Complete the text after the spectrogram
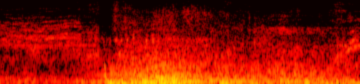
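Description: Glass shatters with a loud crash and a deep rumble.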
